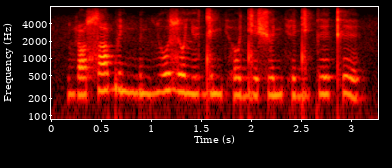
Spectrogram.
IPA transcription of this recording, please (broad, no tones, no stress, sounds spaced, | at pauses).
ʎ o sˤ ɘ b e nʲ ŋ u nʲ ʎ o z o lʲ ɯ d ɪ nʲ h o dʲ a ʃ ɵ nʲ h ɪ dʲ ɛ k e kʰ e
